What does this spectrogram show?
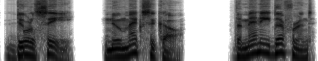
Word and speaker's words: Dulce: place there near the small town of Dulce, pronounced Dulce, New Mexico.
